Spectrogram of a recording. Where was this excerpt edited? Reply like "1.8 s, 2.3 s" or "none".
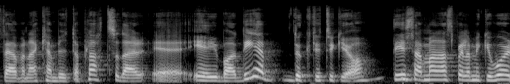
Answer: none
